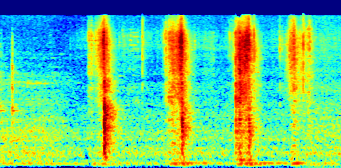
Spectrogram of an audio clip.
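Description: Kitchen knife slicing a Japanese leek (negi) on a wooden cutting board: four unhurried cuts starting about a second in, each ending with the blade meeting the board, the first the loudest.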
